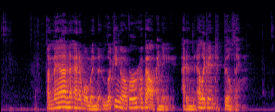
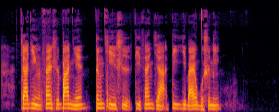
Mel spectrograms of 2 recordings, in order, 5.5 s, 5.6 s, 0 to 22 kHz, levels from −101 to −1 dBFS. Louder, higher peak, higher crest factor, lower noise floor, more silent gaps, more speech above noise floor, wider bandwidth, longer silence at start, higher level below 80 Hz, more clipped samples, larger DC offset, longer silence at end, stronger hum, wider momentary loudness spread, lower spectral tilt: second, -28 LUFS vs -20 LUFS; second, -10 dBFS vs 0 dBFS; about the same, 20 dB vs 20 dB; second, -65 dBFS vs -82 dBFS; neither; second, 38 dB vs 62 dB; second, 10.5 kHz vs 16.5 kHz; first, 0.95 s vs 0.4 s; second, -62 dBFS vs -56 dBFS; neither; neither; second, 0.7 s vs 1.2 s; neither; first, 12 LU vs 6 LU; first, -8 dB/octave vs -6 dB/octave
